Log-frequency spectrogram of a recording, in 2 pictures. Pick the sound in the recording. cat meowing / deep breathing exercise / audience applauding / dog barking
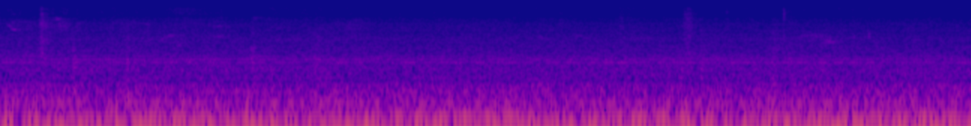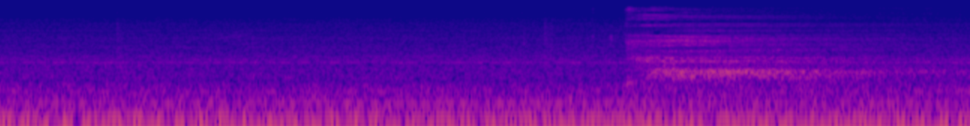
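deep breathing exercise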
